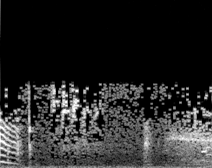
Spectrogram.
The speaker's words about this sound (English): Hey, kitty, kitty, kitty.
